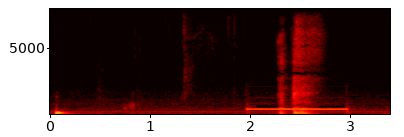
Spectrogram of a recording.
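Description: A telephone call being dialed: a soft click opens, then a quiet stretch, then a steady, fairly low-pitched ringback tone lasting about a second before cutting off.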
